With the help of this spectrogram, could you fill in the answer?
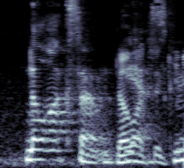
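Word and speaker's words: naloxone: Leah, uh you you're recommending that families have and forgive me if I'm mispronounc mispronouncing this. Is it uh nlloxxone? Nlloxxone which is commonly known as narcan.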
